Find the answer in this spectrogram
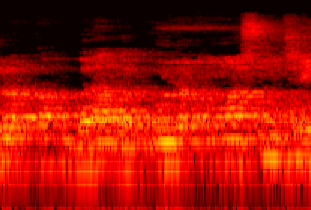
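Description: A man's voice talking with long, drawn-out syllables, fading briefly near the end.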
